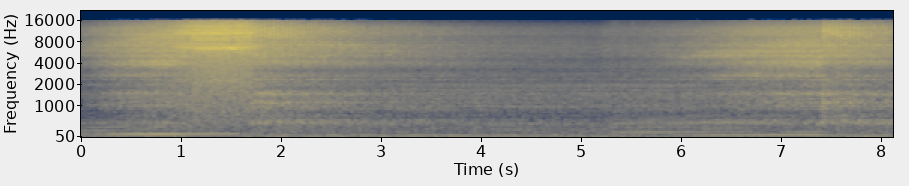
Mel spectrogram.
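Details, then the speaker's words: Budget turbo Mazda Miata with an eBay HKS-copy blow-off valve, full-throttle pull: engine pulls under a steady airy hiss as the blow-off valve leaks boost, so it makes little boost, and the turbo surges. "and here's a full throttle pull but you will note that that blow off valve is leaking boost and it's really not making a whole ton of boost"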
